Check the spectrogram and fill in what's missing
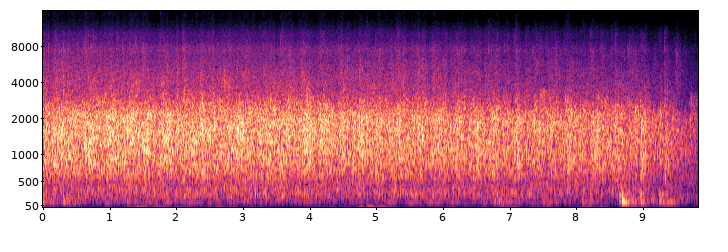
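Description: An audience at the 2019 National Humanities Conference applauds to welcome the NEH chairman, a steady, fairly soft wash of many hands clapping for about ten seconds before tapering off at the end.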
